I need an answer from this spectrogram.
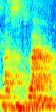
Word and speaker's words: Aztlán: The culture that is being taught to the Latino kids, or really the illegal kids, is Aztlán. And I'm going to spell it out so people will do the research before you say that I am crazy.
